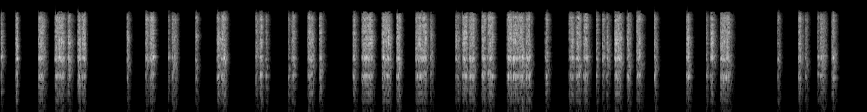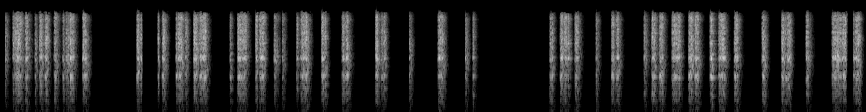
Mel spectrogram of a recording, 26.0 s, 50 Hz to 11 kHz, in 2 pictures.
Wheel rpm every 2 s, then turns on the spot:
160, 160, 160, 160, 150, 160, 160, 160, 160, 160, 160, 150, 160.
none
